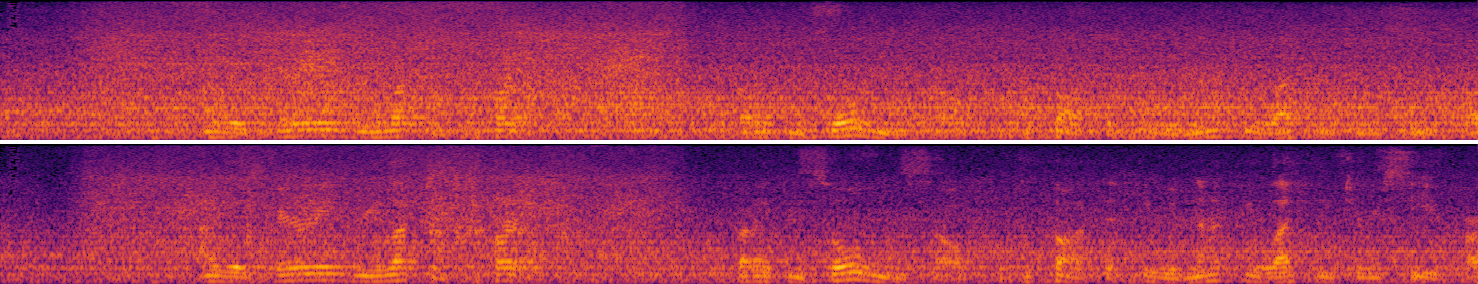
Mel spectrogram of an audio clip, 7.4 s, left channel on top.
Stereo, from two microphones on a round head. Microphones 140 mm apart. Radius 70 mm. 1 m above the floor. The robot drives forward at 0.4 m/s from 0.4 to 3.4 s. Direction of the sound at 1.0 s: 40° right (ahead or behind).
